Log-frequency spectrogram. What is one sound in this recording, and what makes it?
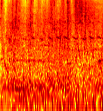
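An explosion bursts against a starship's hull.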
